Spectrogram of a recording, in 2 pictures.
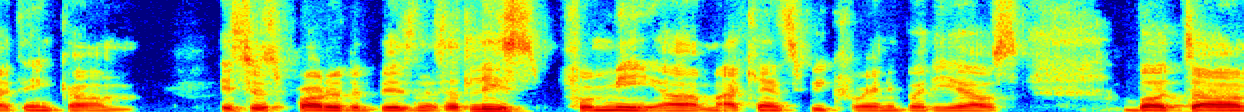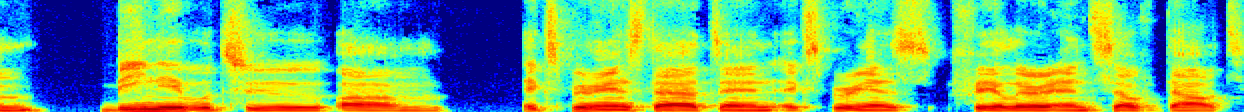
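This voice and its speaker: Man from Nigeria, thirties, lowish mellow voice, reflective, lots of ums. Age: 30s. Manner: reflective, many fillers and restarts. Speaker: comic book creator. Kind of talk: casual interview talk.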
